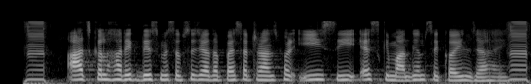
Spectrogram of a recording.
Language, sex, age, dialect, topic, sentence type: Magahi, male, 25-30, Western, banking, statement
